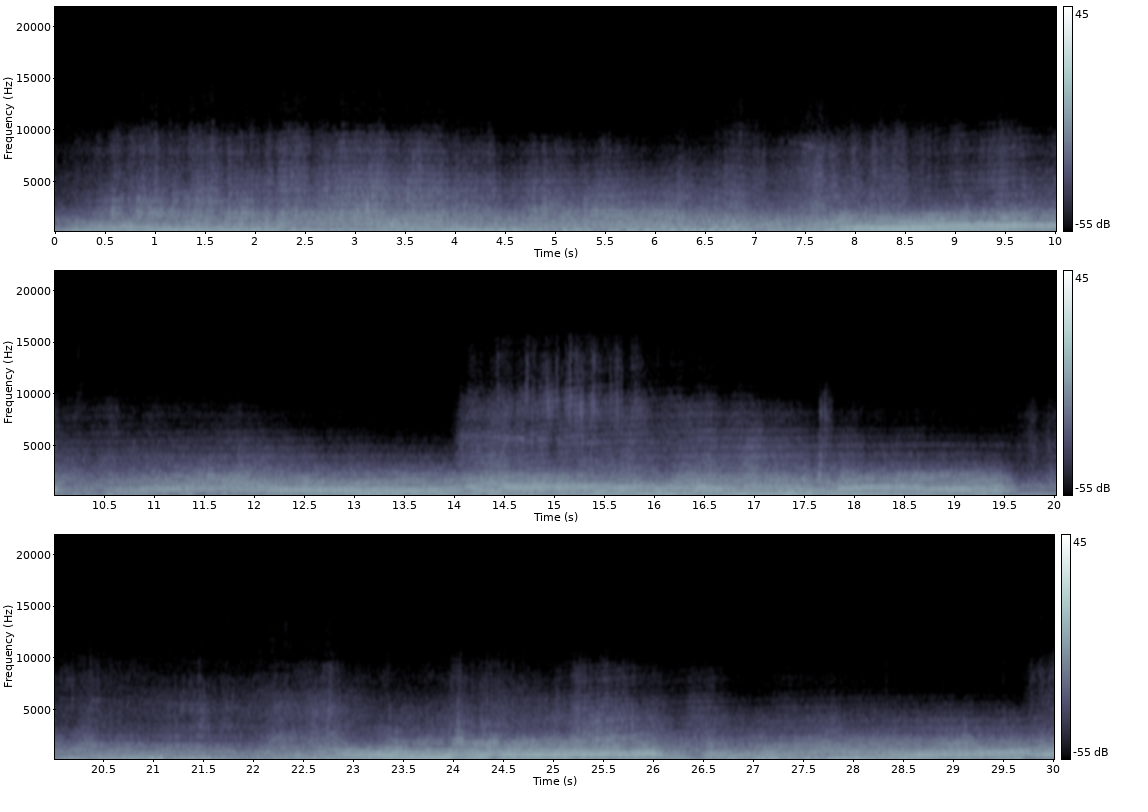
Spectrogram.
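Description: Historic race cars passing on the circuit one after another, engines revving up and dropping pitch at each gear change or new car. The cars include a Factory Five Cobra Daytona Coupé replica near the start, a Ford Escort in the middle and a Fiat Abarth near the end.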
